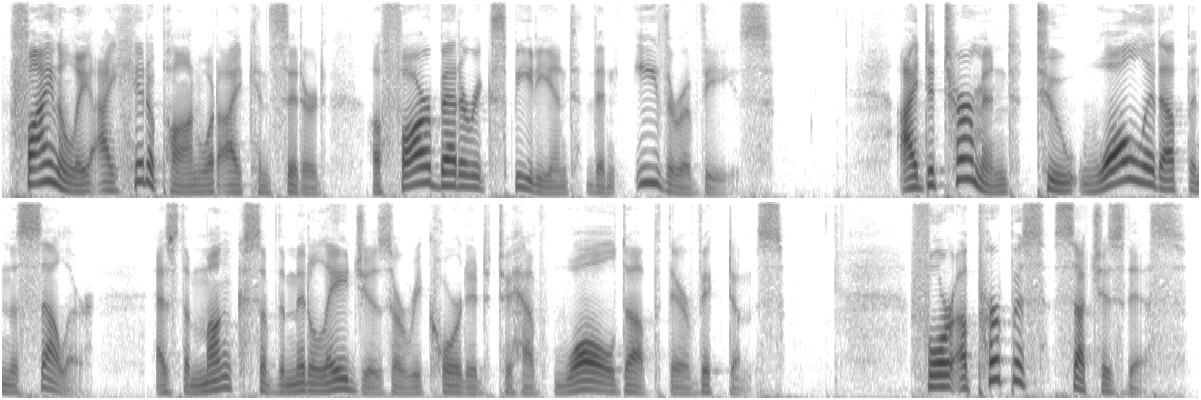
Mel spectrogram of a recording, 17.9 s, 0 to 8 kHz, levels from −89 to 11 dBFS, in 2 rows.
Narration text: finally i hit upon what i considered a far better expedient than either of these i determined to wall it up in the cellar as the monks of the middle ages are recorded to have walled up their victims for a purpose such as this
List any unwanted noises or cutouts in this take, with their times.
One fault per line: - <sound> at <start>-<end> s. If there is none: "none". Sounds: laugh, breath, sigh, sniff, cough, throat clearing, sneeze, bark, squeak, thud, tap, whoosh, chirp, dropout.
none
